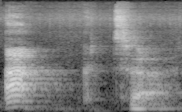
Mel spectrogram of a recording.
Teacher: You would go up on the first syllable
